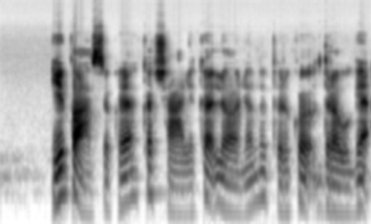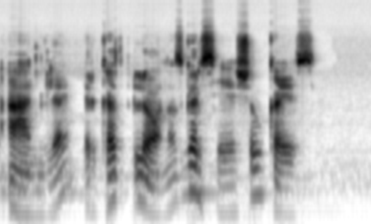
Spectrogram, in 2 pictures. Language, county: Lithuanian, Utena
